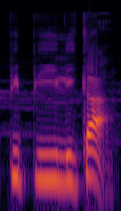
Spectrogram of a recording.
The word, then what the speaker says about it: पिपीलिका: लिका पी पी लिका यह ध्यान रखिएगा इसको जल्दी बोलेंगे इसको देर तक बोलेंगे इसको जल्दी बोलेंगे पी पी पी लिका पी पी लिका पिपीलिका इस प्रकार एक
